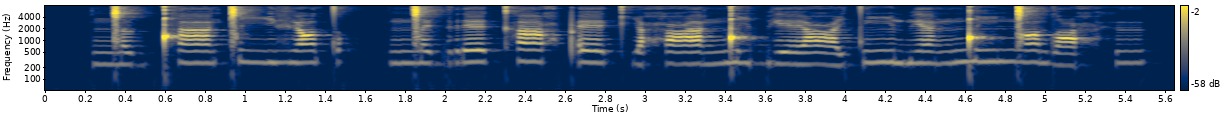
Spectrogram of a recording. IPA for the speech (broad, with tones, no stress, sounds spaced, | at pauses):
ŋ͡ǀ əː˨ ɡ ǃʰ ãː˧ ǀ iː˧ vʲ ã˦ tˤ | ŋ͡ǀ ɛ˧ ɡ r ɛː˦ kʰ ãː˦ ħ pʼ ɛː˧ kʰ i˨ ħ ʕ a˧ ŋ͡ǃ i˦ bʲ ɛː˧ ʕ i˨ t ĩː˦ bʲ ãː˦ ŋ͡ǃ ĩː˦ ŋ͡ǀ ã˦ dˤ ɛː˨ ħ h ʉ˦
